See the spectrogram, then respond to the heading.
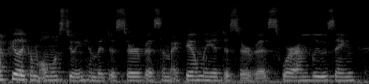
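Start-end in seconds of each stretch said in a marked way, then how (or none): none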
